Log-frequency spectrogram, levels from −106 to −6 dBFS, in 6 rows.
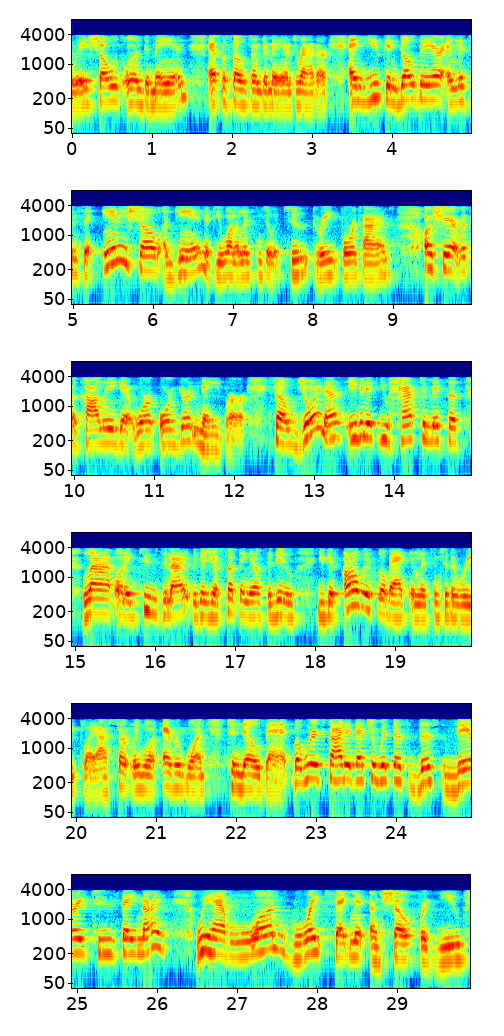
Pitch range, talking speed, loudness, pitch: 150-205 Hz, 200 wpm, -21 LUFS, 170 Hz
